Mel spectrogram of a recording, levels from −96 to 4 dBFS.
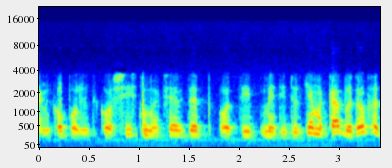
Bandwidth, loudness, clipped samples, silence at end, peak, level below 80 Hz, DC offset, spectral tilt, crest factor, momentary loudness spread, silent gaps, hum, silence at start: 3.9 kHz; -25 LUFS; under 0.1%; 0 s; -8 dBFS; -70 dBFS; under 0.1%; -6.5 dB/octave; 16 dB; 7 LU; none; 50 Hz at -65 dBFS; 0 s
